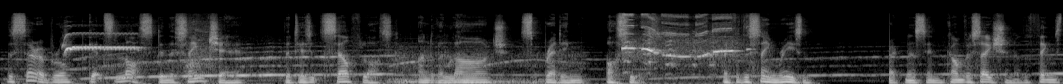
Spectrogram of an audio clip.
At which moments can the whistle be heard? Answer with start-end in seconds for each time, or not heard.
0.6-2.1, 6.2-7.5.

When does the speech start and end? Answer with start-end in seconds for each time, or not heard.
0.1-8.2, 8.8-10.5.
